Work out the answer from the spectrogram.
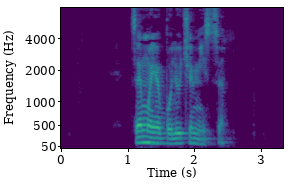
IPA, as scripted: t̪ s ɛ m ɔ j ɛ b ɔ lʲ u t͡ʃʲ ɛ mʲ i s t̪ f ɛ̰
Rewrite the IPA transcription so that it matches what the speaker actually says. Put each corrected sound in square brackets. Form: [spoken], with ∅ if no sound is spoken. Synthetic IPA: t̪ s ɛ m ɔ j ɛ b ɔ lʲ u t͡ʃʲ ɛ mʲ i s t̪ [s] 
